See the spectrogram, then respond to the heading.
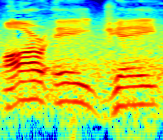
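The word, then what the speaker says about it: Rajai: going to Oakland at first name r a j a i pronounced Raj and it means king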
